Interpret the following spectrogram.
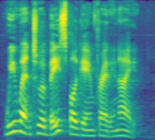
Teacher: One sentence, one thought group. Every word next to the next word with no break. Linked smooth.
